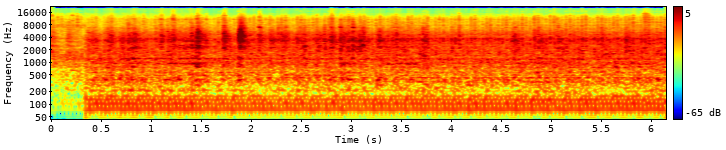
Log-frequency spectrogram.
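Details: John Deere 410C backhoe diesel after battery replacement, alternator charging at 13 V: steady even low rumble at idle, smooth firing, no knocks or misses; healthy.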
